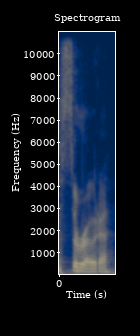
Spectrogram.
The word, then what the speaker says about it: Sirota: to have Dr Maria serota I may have have mangled your pronunciation of your last name how did I do it's pretty close it's soda soda soda fantastic and uh so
